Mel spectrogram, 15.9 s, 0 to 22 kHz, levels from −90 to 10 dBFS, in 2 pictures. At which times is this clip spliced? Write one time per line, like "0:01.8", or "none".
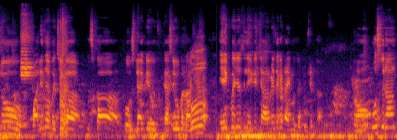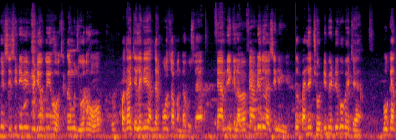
0:04.3
0:13.8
